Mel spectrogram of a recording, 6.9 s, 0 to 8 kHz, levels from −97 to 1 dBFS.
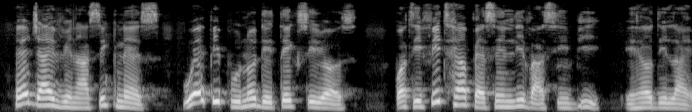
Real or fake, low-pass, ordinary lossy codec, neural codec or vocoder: fake; 7.2 kHz; none; codec, 16 kHz, 16 kbps, FreqCodec, larger model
